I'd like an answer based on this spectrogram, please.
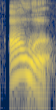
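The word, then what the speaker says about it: hour: h o u r when you write you pronounce it as our o Ur we don't pronounce it as how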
